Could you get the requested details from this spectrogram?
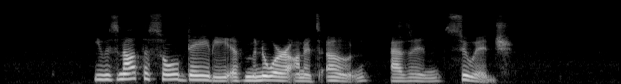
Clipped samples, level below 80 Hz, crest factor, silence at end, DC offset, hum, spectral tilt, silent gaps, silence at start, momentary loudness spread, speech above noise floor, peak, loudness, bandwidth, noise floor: under 0.1%; -62 dBFS; 18 dB; 1.15 s; under 0.1%; none; -7.5 dB/octave; none; 0.95 s; 15 LU; 49 dB; -2 dBFS; -18 LUFS; 10.5 kHz; -66 dBFS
